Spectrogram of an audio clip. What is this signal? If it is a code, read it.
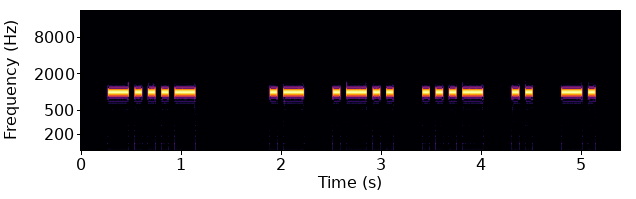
Morse code, heard as a keyed tone, about 18 wpm, spaced as for 15 wpm, 1000 Hz. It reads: <BT> ALVIN
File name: qotdfiles / 15wpm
